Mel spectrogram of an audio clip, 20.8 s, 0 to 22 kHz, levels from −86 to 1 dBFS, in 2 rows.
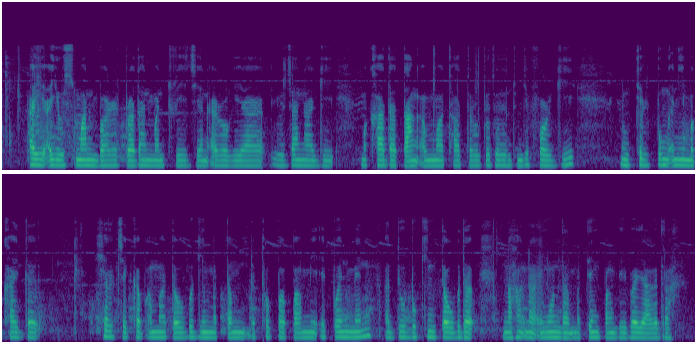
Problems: background sounds at intervals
